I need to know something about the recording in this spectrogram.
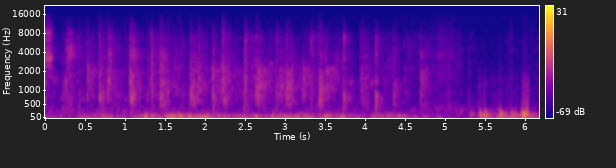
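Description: Faint handling noise at a podium microphone: scattered light taps, clicks and rustles as the podium and microphone are wiped and handled, over a low rumble. A louder bump comes near the end as the microphone is adjusted.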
